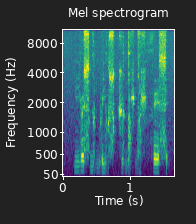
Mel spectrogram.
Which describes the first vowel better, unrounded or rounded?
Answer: rounded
